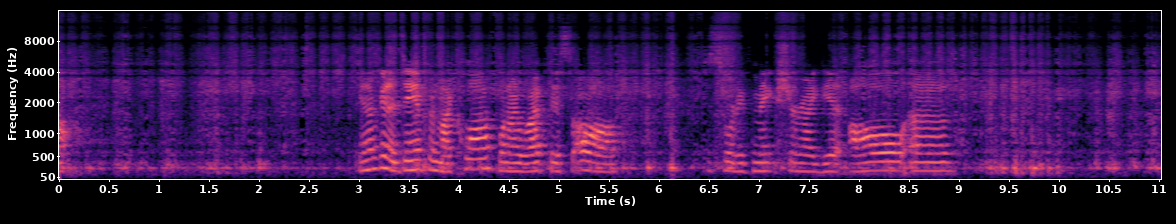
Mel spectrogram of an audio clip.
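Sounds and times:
brush scrubbing leather: 0.0 - 11.0.

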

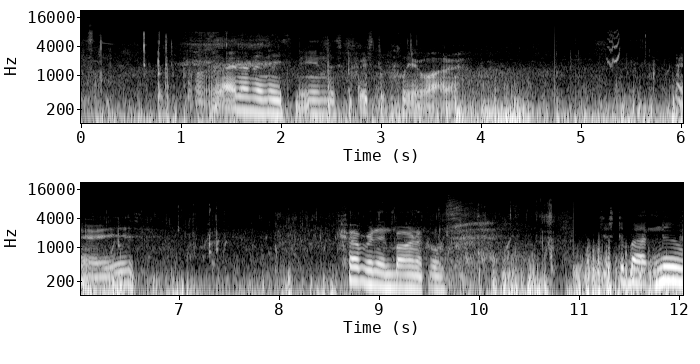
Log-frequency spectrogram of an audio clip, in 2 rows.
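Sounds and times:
water lapping at a kayak hull: 0.0 - 12.0
wind buffeting microphone: 0.0 - 12.0
short high squeak: 5.2 - 5.5.

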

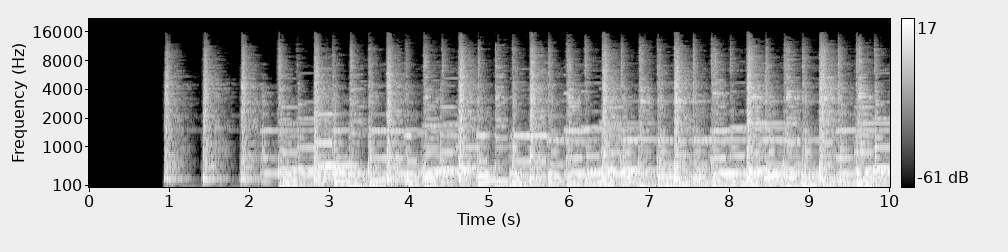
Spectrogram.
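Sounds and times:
sharp drum hits: 1.0 - 2.5
soul band playing: 2.2 - 10.0.

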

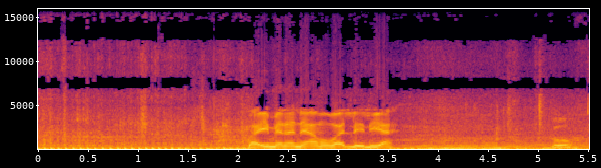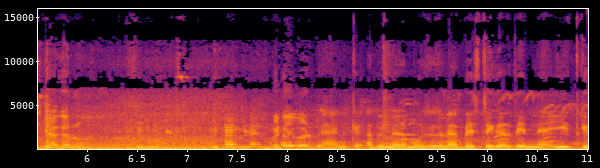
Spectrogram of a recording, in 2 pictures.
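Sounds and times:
engine idling: 0.0 - 3.3.

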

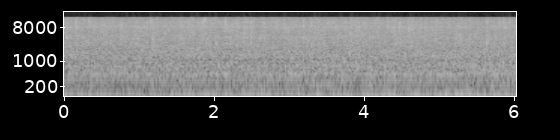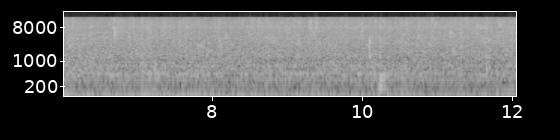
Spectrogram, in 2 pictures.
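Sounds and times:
water trickling and splashing: 0.0 - 12.0.

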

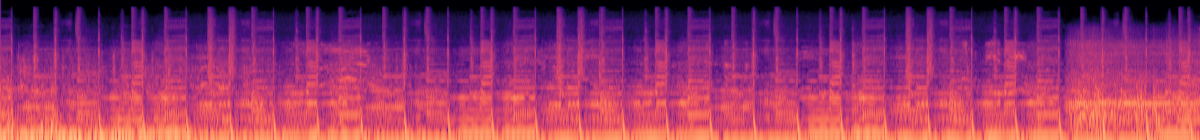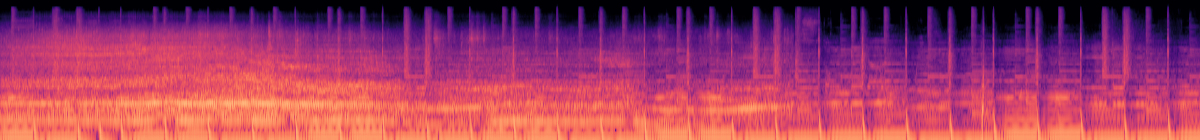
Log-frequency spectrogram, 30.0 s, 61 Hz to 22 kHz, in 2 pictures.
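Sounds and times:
engine labouring: 0.0 - 25.8
music with steady beat: 0.0 - 30.0.

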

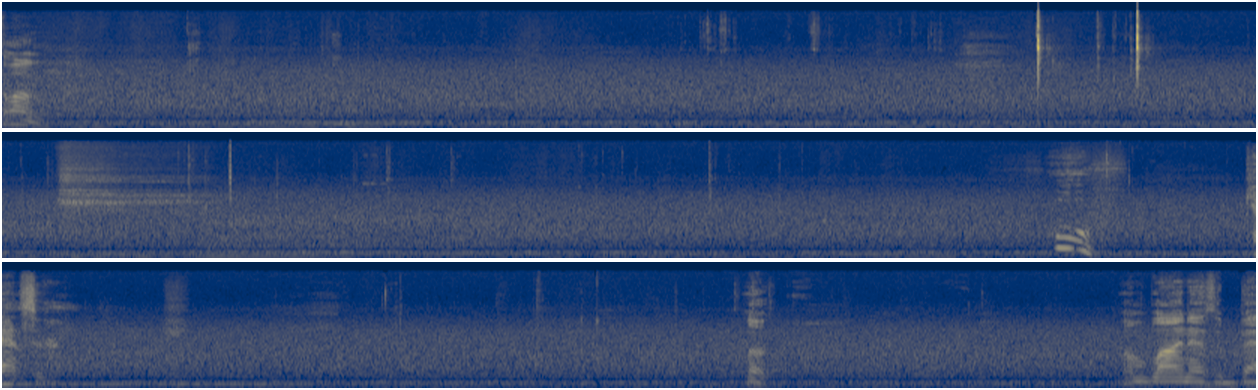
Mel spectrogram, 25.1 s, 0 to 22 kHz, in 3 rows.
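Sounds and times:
low background hum: 0.0 - 25.0.

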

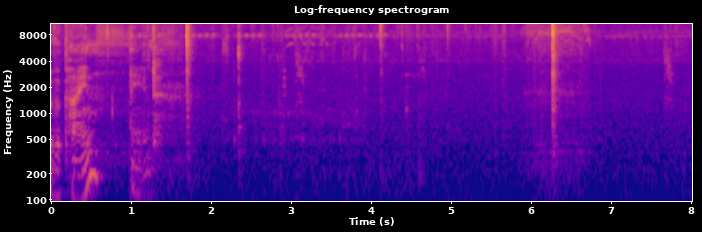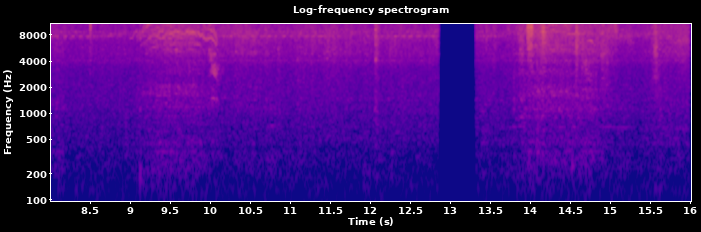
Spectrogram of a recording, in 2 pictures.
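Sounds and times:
faint rustle: 9.1 - 12.6, 13.4 - 16.0.

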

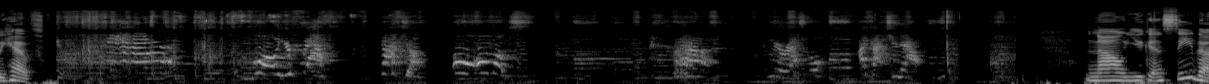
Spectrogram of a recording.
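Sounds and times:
cat meowing: 1.0 - 1.8.

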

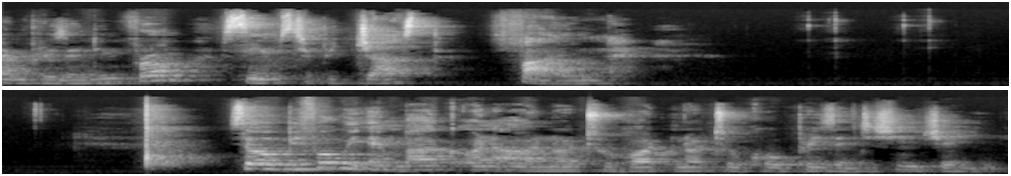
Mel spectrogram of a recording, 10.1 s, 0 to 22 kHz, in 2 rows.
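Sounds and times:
man speaking: 0.0 - 3.3, 6.2 - 10.0.

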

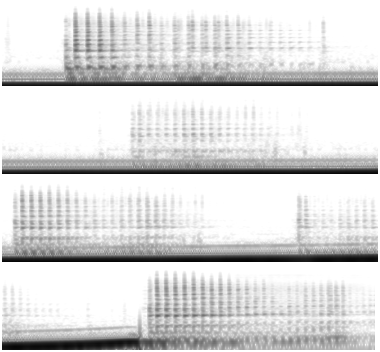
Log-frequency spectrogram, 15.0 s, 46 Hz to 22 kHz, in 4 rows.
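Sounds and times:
loud low hum: 0.0 - 13.0
low tone rising in pitch: 0.0 - 13.2.

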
